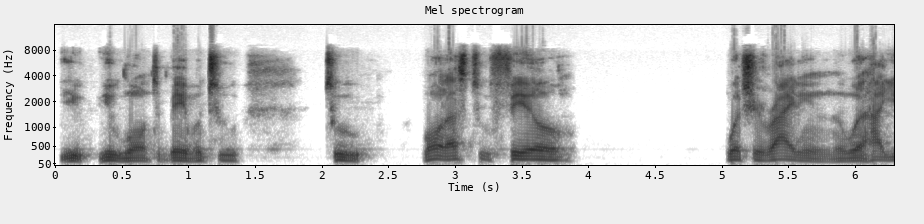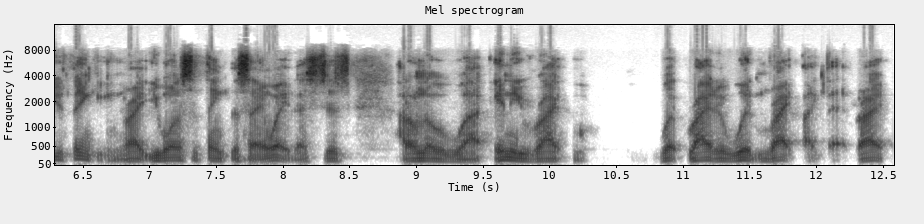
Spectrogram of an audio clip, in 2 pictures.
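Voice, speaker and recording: Deep gravelly man, preachy and emphatic. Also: steady tone, normal speed. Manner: emphatic, preachy, repeats himself with many "right?" tags. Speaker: show host. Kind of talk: heated livestream monologue.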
